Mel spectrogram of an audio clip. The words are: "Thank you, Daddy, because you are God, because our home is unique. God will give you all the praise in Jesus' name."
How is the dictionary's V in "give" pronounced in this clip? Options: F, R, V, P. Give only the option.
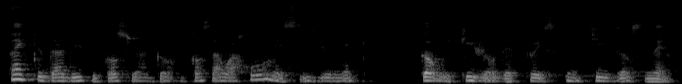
P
